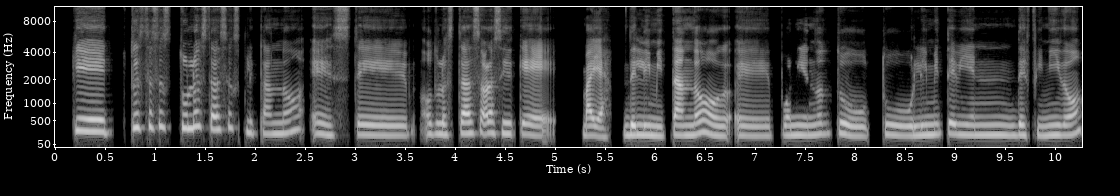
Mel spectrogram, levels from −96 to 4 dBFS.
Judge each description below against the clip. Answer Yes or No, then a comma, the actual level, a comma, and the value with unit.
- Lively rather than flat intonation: No, average, 2.9 semitones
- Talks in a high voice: Yes, high, 205 Hz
